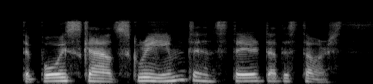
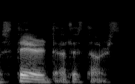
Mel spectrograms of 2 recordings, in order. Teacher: Screamed es una D leve, termina en una D. Y esta igual, stared.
